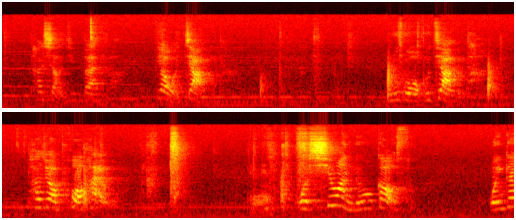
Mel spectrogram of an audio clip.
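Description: A young woman speaks in a low, tense voice.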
